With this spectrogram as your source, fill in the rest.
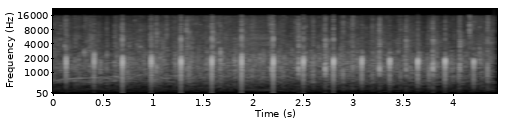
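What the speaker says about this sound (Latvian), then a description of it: "šis ir pelnījis aplausus" Applause for a member of parliament in a Latvian assembly hall: a small group claps in a sparse, steady rhythm of distinct, close hand claps.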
